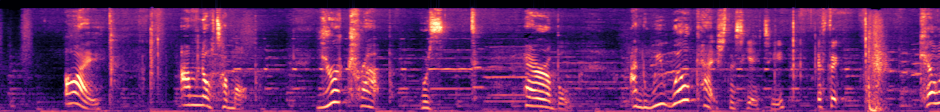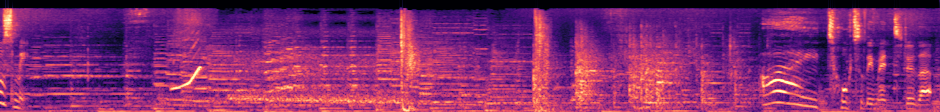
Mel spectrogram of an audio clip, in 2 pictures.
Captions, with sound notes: I am NOT A MOP. Your trap was TERRIBLE. And we will catch this yeti if it kills me! [Thump] [Crash] I totally meant to do that.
